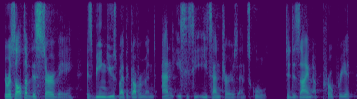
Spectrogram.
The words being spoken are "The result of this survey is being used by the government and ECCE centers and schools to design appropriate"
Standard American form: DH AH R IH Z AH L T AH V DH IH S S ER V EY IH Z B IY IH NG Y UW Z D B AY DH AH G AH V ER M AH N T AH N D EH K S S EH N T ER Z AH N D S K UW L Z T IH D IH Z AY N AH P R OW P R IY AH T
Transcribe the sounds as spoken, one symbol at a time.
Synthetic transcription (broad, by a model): DH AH R IH Z AH L T AH V DH IH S S ER V EY IH Z B IY IH NG Y UW Z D B AY DH AH G AH V ER M AH N T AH N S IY S S EH N T ER Z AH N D S K UW L Z T IH D IH Z AY N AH P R OW P R IY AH T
